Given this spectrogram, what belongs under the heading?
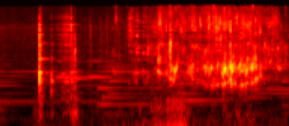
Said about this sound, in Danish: Inden vi begynder den her historie, skal du lige forestille dig at fylde et glas med vand. Et helt almindeligt glas postevand.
